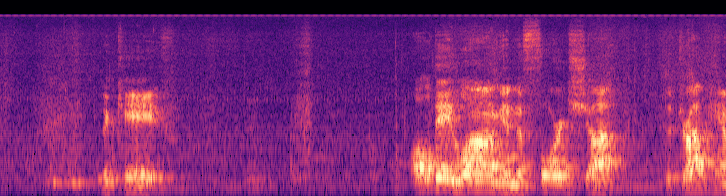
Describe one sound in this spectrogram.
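An elderly man reads aloud calmly into a microphone.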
